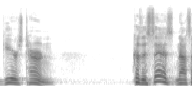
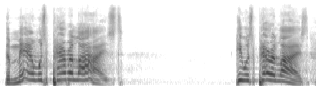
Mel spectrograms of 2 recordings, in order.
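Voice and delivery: emphatic preaching; 8 semitones higher, 7 dB louder, slower than usual. Acted.

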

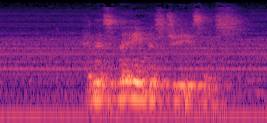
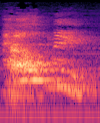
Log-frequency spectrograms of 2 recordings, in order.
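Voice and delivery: loud, higher, desperate yelling at the explainer; furious shout; 8 semitones higher, 10 dB louder, slower than usual. Retold or imitated. Person with a broken leg yells at the explainer, a desperate shout. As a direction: bellow it like the person with a broken leg begging for help. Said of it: "would be like".

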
